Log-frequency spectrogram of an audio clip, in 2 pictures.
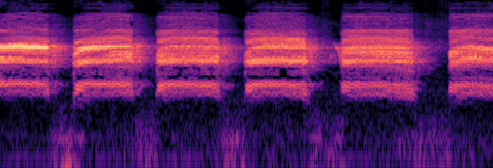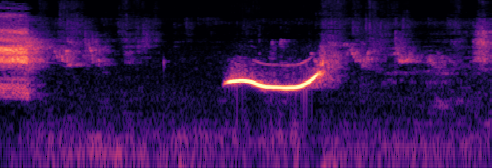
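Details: Indian ringneck parakeet, a talking parrot, giving six loud, harsh, buzzy squawks about half a second apart, then after a pause a clear, smooth whistle that dips and rises, followed by softer chatter.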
